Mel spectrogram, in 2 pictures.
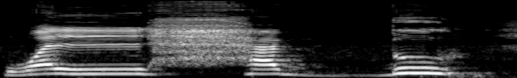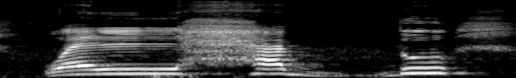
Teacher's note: اس کو مضبوطی سے پڑھا جائے گا کیونکہ یہاں پہ تشدید آ رہی ہے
